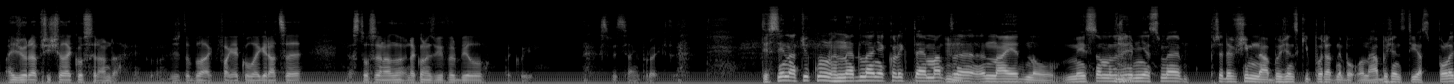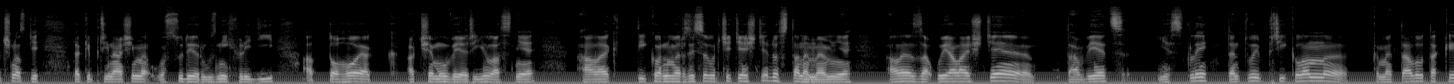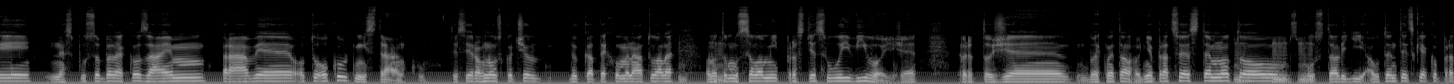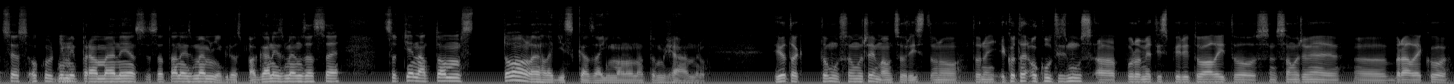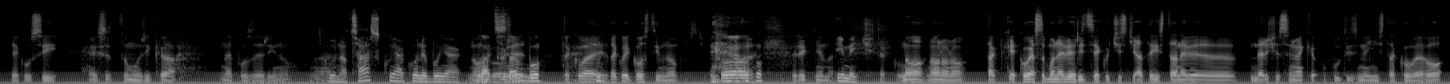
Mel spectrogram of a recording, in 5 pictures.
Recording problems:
electrical hum; faint; throughout; 50 Hz, 25 dB below the speech

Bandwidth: 15.5 kHz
